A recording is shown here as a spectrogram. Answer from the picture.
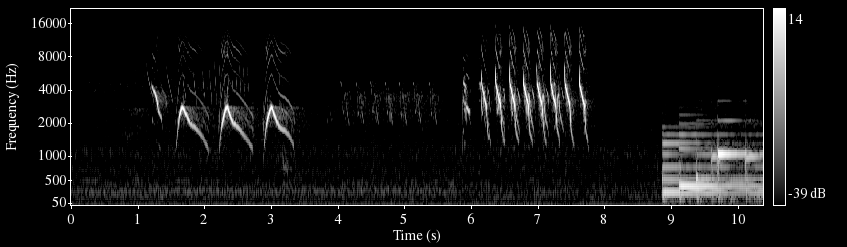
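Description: Songbird calls: four separate descending whistled notes, a short dry rattle, then a quick run of about nine downward-sweeping whistles. Near the end, soft piano music comes in.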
